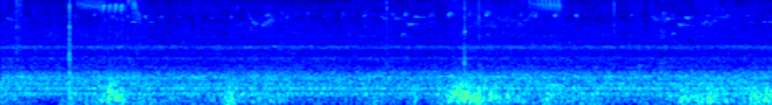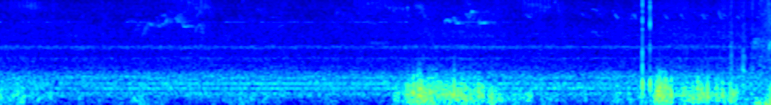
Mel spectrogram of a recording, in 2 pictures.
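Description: Soft rustling and scraping of hands working through grass and loose soil in a dug turf plug, loudest about eight seconds in, over a faint steady background hum.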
